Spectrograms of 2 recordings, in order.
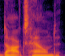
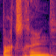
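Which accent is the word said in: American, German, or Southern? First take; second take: Southern; German. First: It is said with a Southern accent. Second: It is said with a German pronunciation. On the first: "that's like a very like southern way to pronounce it" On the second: "in like German, I think it's pronounced"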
